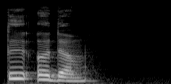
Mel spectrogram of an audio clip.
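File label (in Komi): "ты ӧдӧм", Komi, female; kpv; audio dict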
